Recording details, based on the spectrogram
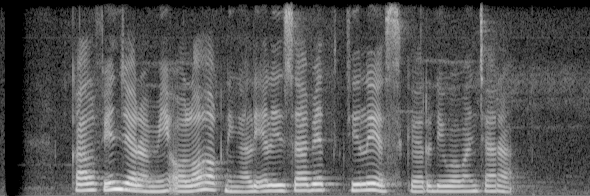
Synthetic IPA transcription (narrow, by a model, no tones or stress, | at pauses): kalfind͡ʒaɾəmiʔɔlɔɦɔk̚niŋalielizabɛt̪̚d͡ʒilɪskɨrdiwawaɲt͡ʃaɾa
